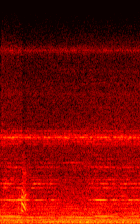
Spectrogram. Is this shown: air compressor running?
yes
